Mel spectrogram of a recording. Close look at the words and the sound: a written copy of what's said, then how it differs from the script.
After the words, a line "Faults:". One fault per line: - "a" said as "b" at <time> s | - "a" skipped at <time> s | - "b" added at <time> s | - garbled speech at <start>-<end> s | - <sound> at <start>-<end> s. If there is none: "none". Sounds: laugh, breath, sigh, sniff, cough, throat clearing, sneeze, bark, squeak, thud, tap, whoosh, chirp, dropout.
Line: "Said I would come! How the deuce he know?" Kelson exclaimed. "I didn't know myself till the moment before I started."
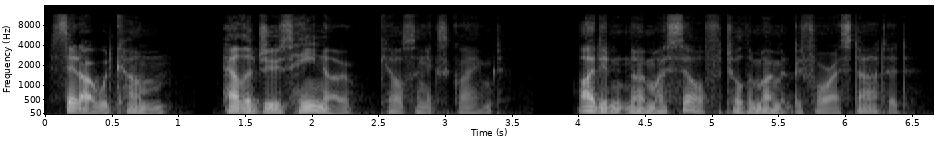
"Said I would come! How the deuce he know?" Kelson exclaimed. "I didn't know myself till the moment before I started."
Faults:
none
